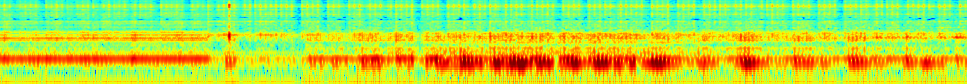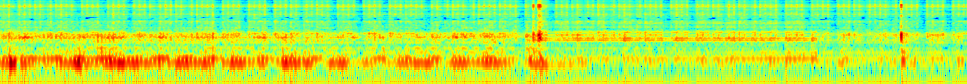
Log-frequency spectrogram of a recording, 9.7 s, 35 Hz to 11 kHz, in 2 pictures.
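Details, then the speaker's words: Mp3 module powered from a tape deck's tape-drive DC motor supply: low, constant mains-type hum with a faint rough buzz through the deck's amplifier and speakers; suspected ground loop between the deck's ground and audio ground, sending parasitic high-frequency noise current through the module. "I think It happens because ground and audio ground of the tape deck have different potentials. (This phenomenon is known as a ground loop, see Wikipedia for details) therefore parasitic current begins to flow through the mp3 module."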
